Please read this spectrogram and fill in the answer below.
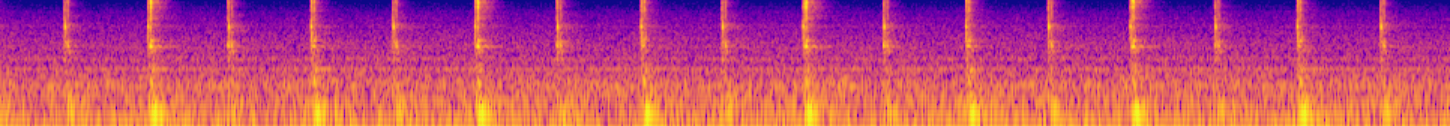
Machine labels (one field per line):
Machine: valve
